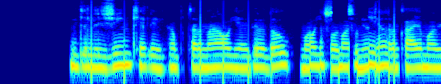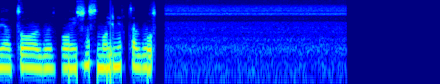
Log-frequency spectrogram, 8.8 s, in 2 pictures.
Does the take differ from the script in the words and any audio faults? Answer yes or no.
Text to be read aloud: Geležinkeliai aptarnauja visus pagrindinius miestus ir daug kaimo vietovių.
yes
